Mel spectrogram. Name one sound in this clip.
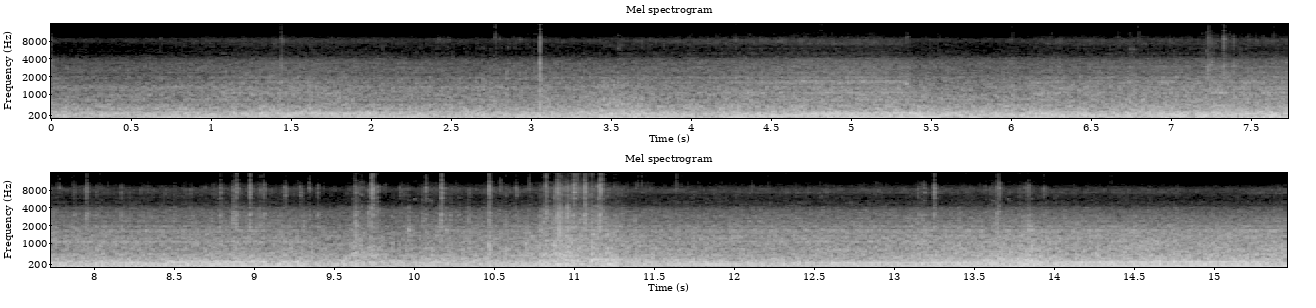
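A car engine revs up and pulls away, its pitch rising and falling through the gears.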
